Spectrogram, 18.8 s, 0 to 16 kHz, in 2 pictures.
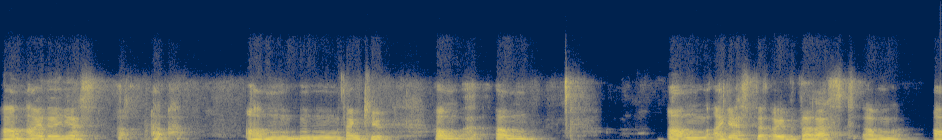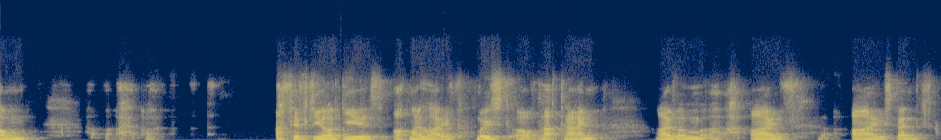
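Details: Male artist in his 50s who stammers, introducing himself on a panel of people who stammer; stammering.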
